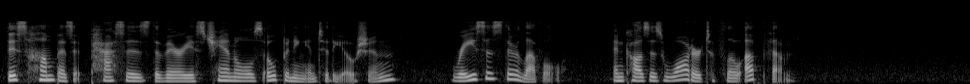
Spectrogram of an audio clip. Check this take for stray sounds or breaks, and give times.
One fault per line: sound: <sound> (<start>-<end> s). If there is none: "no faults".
no faults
